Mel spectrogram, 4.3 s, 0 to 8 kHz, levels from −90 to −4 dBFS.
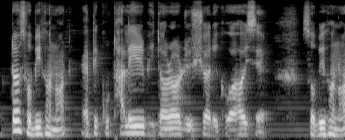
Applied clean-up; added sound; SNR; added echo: classical method log-MMSE.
